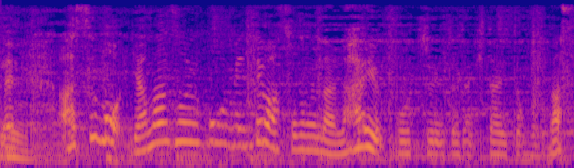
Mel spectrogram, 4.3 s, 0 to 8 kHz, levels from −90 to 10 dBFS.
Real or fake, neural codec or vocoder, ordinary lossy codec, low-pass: fake; vocoder, 22.05 kHz, 80 mel bands, Vocos; none; 7.2 kHz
